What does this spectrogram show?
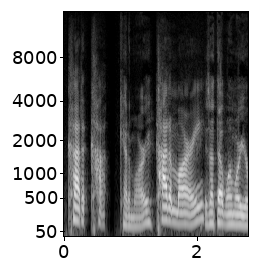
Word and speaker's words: Katamari: Katakatami? Oh, Kanakatumi? wait, no, hold on. Cut it to, Katakatami. I think Katamari? it's Katamari? Katamari.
